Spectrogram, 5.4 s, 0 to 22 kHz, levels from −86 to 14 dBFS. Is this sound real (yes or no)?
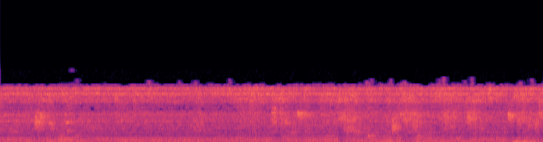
yes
